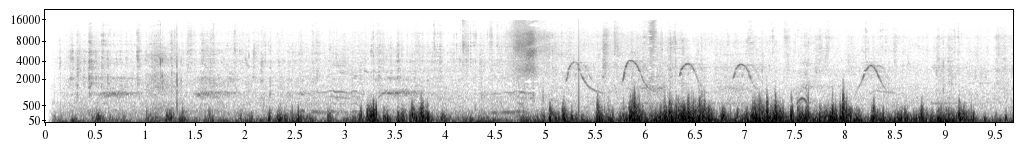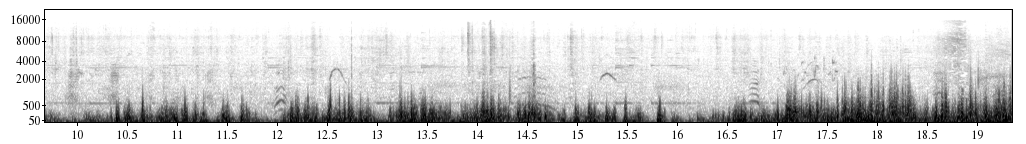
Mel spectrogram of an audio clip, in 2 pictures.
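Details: A herd of goats in a village, bleating repeatedly in short, overlapping calls over a steady low rumble and shuffling noise.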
